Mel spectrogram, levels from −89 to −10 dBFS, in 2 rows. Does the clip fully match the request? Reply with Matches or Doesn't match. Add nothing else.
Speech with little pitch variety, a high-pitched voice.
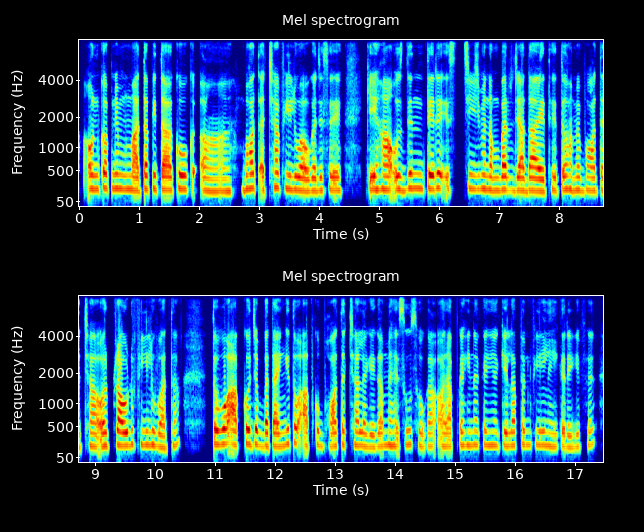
Matches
